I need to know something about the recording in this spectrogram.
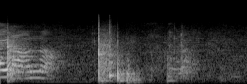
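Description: A toddler's short wordless vocal sounds, with a sharp plastic clack about a second in as she handles a toy cash register and its microphone.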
